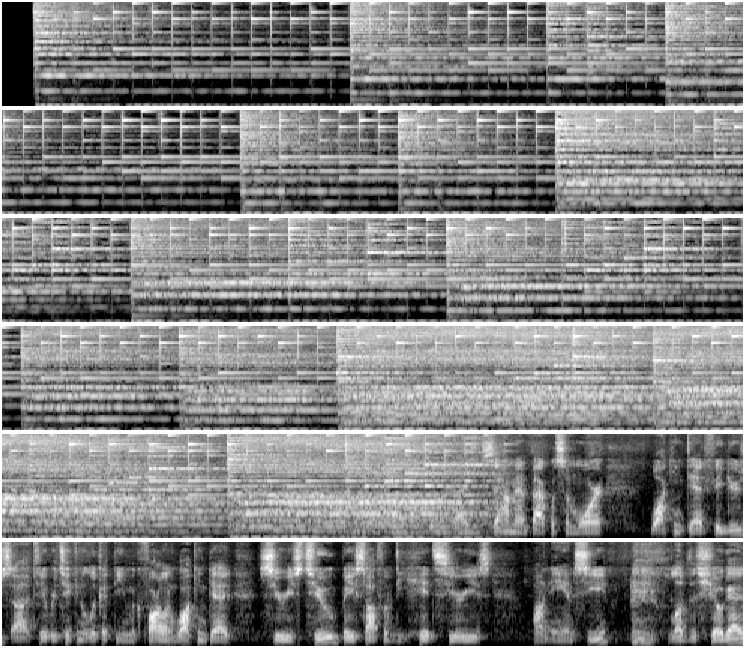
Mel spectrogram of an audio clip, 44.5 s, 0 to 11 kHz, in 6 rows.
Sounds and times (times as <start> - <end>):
Music: 0.3 - 34.8
Speech: 33.8 - 44.4.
